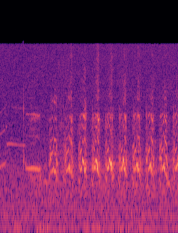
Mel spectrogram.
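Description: A water bird calls repeatedly in quick bursts.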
